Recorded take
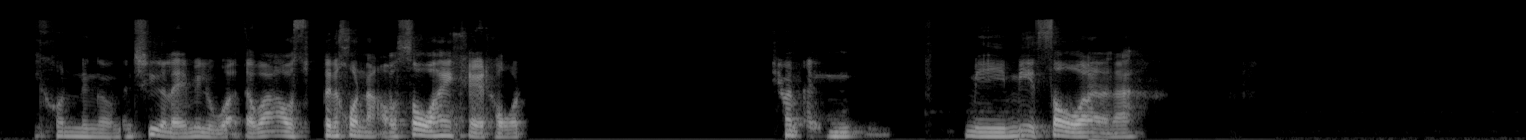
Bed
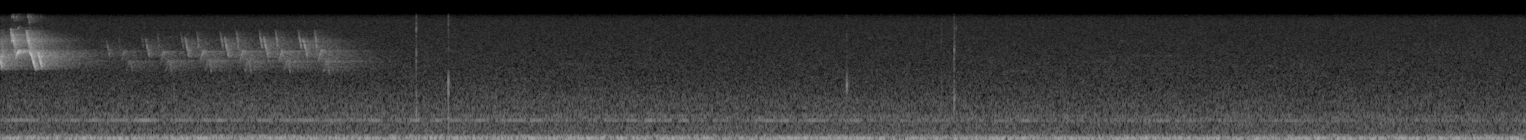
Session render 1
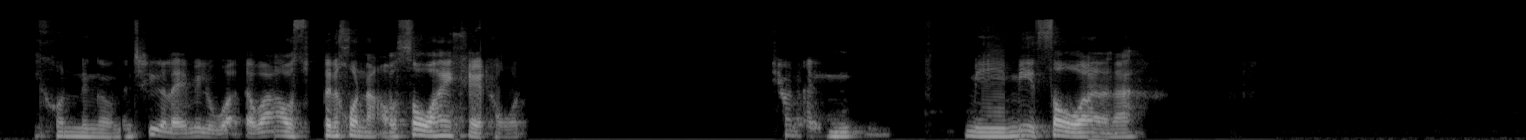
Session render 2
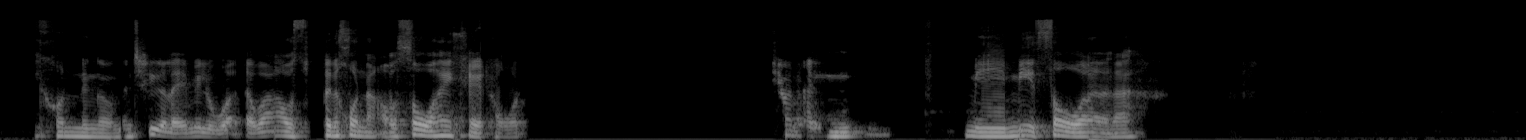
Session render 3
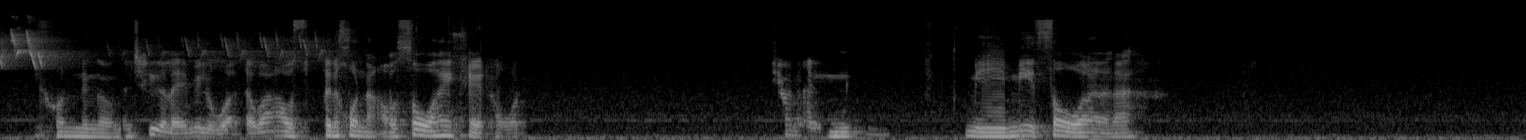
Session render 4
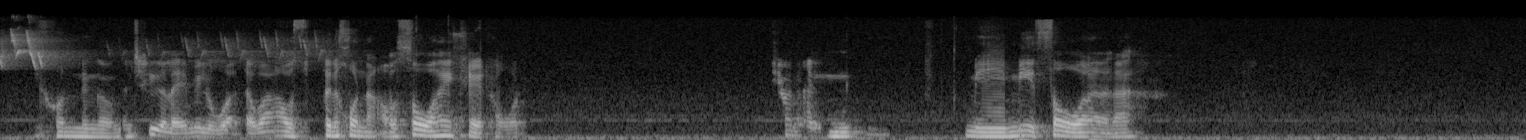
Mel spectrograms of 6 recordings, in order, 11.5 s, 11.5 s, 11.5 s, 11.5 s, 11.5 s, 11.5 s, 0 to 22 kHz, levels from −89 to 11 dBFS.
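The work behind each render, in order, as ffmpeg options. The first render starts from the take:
-filter_complex "[0:a]asettb=1/sr,asplit=3[a][b][c];[a]atrim=end=1.044[d];[b]atrim=start=1.04:end=2.07,asetpts=PTS-STARTPTS,afade=t=in:d=0.004:c=qsin,afade=t=out:st=1.026:d=0.004:c=qsin,acrossover=split=190 3600:gain=0.126 1 0.0708[e][f][g];[e][f][g]amix=inputs=3:normalize=0[h];[c]atrim=start=2.066[i];[d][h]acrossfade=d=0.004:c1=hsin:c2=qsin[j];[j][i]acrossfade=d=0.004:c1=qsin:c2=hsin,asettb=1/sr,asplit=3[k][l][m];[k]atrim=end=3.614[n];[l]atrim=start=3.61:end=5.99,asetpts=PTS-STARTPTS,afade=t=in:d=0.004:c=qsin,afade=t=out:st=2.376:d=0.004:c=qsin,acompressor=threshold=-38dB:ratio=10:attack=3.2:release=140:knee=1:detection=peak[o];[m]atrim=start=5.986[p];[n][o]acrossfade=d=0.004:c1=hsin:c2=qsin[q];[q][p]acrossfade=d=0.004:c1=qsin:c2=hsin,asettb=1/sr,asplit=3[r][s][t];[r]atrim=end=7.374[u];[s]atrim=start=7.37:end=7.91,asetpts=PTS-STARTPTS,afade=t=in:d=0.004:c=qsin,afade=t=out:st=0.536:d=0.004:c=qsin,asoftclip=type=hard:threshold=-24.5dB[v];[t]atrim=start=7.906[w];[u][v]acrossfade=d=0.004:c1=hsin:c2=qsin[x];[x][w]acrossfade=d=0.004:c1=qsin:c2=hsin"
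-filter_complex "[0:a]acrossover=split=480|4200[a][b][c];[b]acompressor=threshold=-42dB:ratio=6[d];[c]alimiter=level_in=17.5dB:limit=-24dB:level=0:latency=1:release=437,volume=-17.5dB[e];[a][d][e]amix=inputs=3:normalize=0"
-filter_complex "[1:a]volume=-24dB[a];[0:a][a]amix=inputs=2:normalize=0"
-af "volume=12dB"

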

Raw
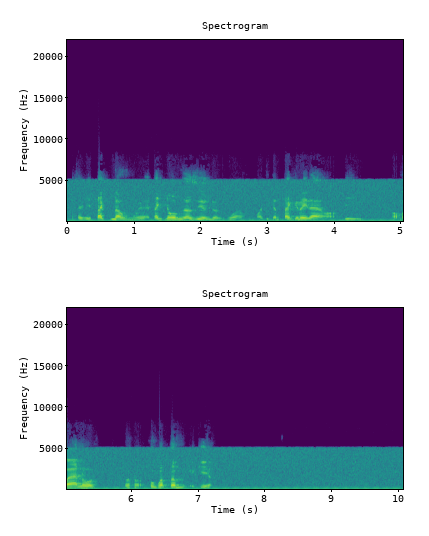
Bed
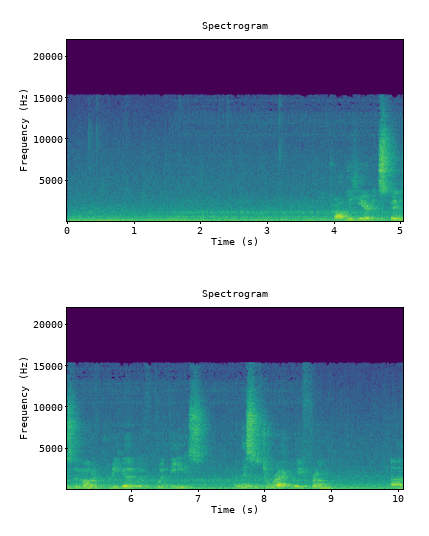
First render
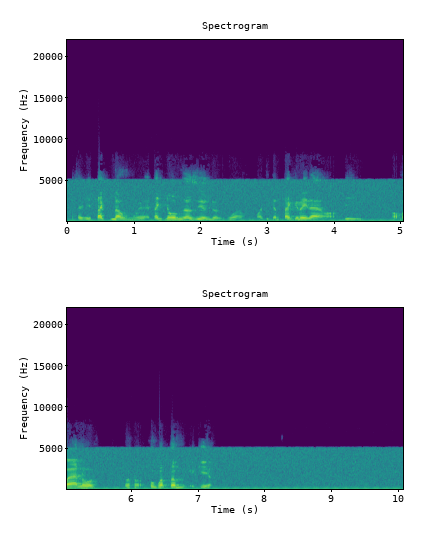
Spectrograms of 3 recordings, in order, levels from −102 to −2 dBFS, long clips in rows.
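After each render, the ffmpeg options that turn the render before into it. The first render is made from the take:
-af anull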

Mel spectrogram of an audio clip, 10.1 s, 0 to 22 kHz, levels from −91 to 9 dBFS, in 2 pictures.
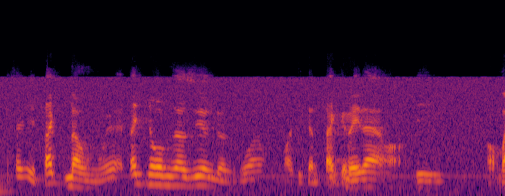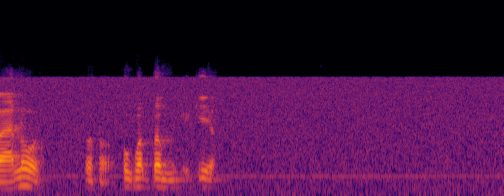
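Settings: -af "bandreject=f=60:t=h:w=4,bandreject=f=120:t=h:w=4,bandreject=f=180:t=h:w=4,bandreject=f=240:t=h:w=4"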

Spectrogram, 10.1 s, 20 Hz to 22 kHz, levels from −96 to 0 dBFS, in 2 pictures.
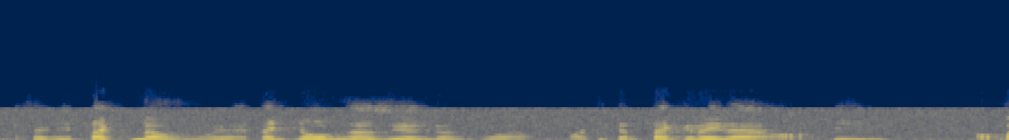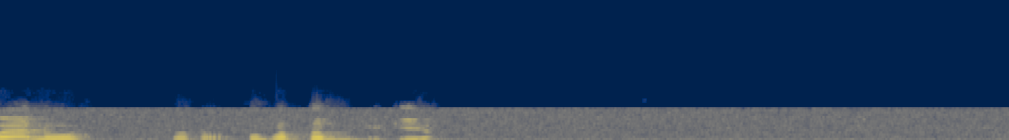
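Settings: -af "afftdn=nr=7:nf=-42"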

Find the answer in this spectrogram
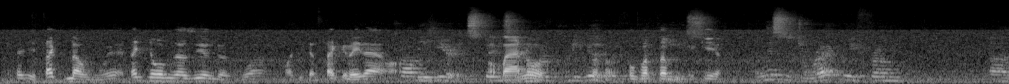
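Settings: -filter_complex "[1:a]volume=-9dB[a];[0:a][a]amix=inputs=2:normalize=0"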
